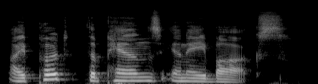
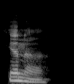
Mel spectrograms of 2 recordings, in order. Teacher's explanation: In reduced form, we don't say A. We would use the sound of the schwa, which is the upside down E, And when we combine that with the word in, we just say inna.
